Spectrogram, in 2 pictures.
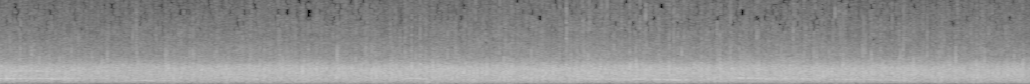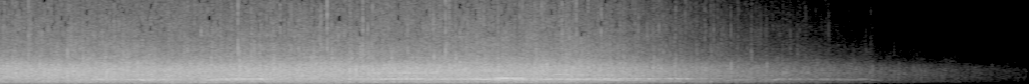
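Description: A large crowd applauds loudly in an echoing hall, then the applause fades away.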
